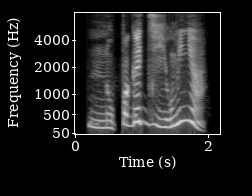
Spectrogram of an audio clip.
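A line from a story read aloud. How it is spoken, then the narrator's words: Angry hiss. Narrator (Russian): зло шипела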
